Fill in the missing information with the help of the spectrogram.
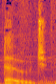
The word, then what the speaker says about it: Doge: We are looking at how to pronounce the name of this cryptocurrency. How do you say it? Yes, it is said as Doge. – Doge. – Doge. Doge. Therefore, Dogecoin.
